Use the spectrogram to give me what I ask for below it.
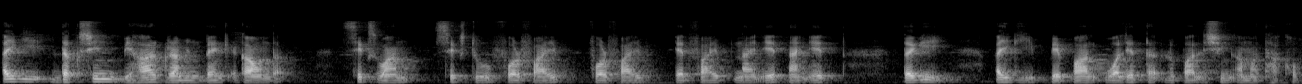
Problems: background sounds at intervals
